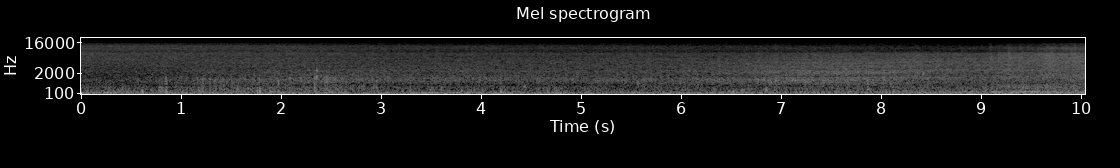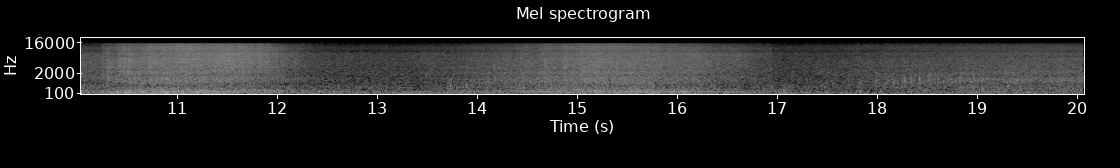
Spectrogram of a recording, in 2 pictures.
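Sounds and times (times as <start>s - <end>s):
wind on microphone: 0.0s - 20.0s
choppy sea water washing: 4.3s - 20.0s.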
